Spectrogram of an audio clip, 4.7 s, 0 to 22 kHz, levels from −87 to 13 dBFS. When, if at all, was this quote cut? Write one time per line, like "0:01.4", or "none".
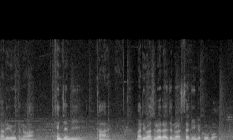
0:02.4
